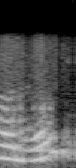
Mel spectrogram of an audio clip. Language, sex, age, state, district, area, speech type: Kannada, female, 18-30, Karnataka, Hassan, rural, conversation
